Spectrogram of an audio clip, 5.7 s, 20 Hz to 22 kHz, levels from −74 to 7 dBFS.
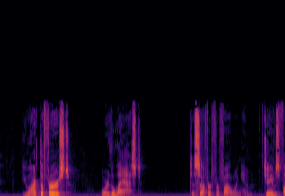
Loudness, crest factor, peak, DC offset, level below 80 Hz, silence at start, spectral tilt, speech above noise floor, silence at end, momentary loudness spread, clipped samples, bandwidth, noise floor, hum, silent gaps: -29 LUFS; 24 dB; -8 dBFS; under 0.1%; -64 dBFS; 0.45 s; -2.5 dB/octave; 26 dB; 0 s; 18 LU; under 0.1%; 11 kHz; -56 dBFS; 60 Hz at -55 dBFS; none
